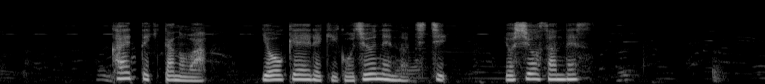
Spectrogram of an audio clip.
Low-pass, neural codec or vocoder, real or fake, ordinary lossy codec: 7.2 kHz; none; real; none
